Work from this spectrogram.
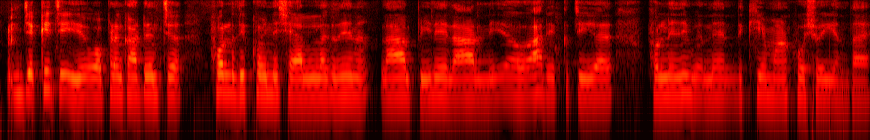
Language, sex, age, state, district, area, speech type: Dogri, female, 45-60, Jammu and Kashmir, Samba, rural, spontaneous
